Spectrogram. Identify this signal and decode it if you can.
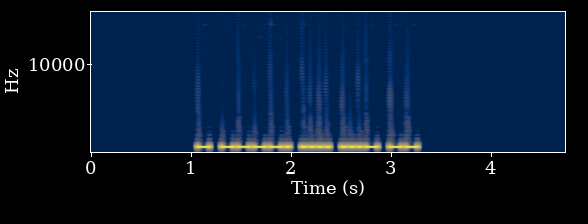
Morse code, heard as a keyed tone, about 30 wpm, 700 Hz. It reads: T9HVM
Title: Code Groups - 5 Letter:Numbers - 30wpm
